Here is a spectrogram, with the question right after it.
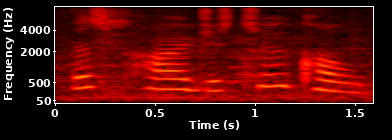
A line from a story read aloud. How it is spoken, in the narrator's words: she said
